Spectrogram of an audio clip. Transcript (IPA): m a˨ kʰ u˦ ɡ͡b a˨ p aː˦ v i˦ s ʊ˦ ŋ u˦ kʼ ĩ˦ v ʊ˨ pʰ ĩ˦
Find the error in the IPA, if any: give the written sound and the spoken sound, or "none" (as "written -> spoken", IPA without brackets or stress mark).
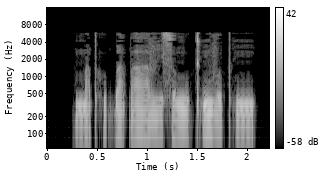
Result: kʰ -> pʰ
